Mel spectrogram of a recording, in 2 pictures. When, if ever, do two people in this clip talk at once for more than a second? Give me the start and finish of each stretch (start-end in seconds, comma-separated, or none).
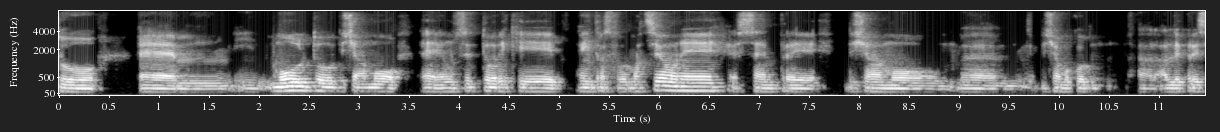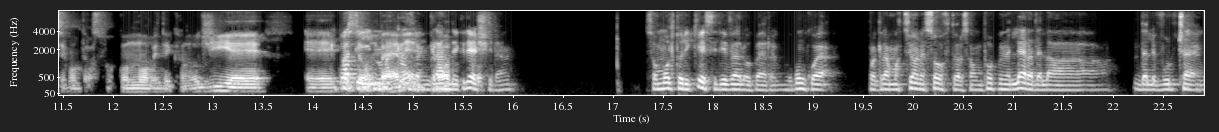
14.2-15.7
